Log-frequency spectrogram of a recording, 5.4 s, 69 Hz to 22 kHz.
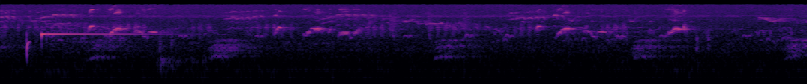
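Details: During a trapping session with a decoy on 4 February 2017, a red-whiskered bulbul gives lively high whistled notes, one long level whistle then short lilting phrases repeated about every second, clear against soft background noise.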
